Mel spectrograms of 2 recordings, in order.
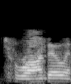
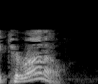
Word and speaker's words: Toronto: I was under the impression that you from Canada say Toronto. Toronto. – How did I pronounce it? – I heard a stronger second T than I am used to.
